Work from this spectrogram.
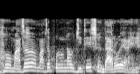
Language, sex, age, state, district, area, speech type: Marathi, male, 18-30, Maharashtra, Ahmednagar, urban, spontaneous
